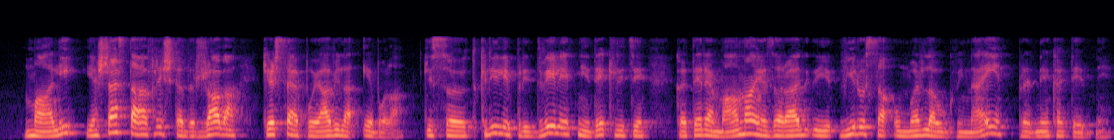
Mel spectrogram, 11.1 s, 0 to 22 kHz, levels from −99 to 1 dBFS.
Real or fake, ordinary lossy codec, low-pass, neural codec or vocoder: fake; none; 7.2 kHz; codec, 16 kHz, 8 kbps, FunCodec, trained on Chinese and English, 25 frames a second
